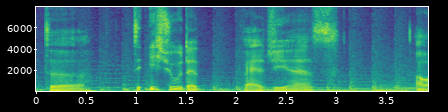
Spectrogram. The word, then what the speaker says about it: Vaggie: the the issue that vaggie has oh I'm sorry vaggy I'm German I always like think of the English pronunciation and vaggy would be a more German way of to pronounce his name so I didn't even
